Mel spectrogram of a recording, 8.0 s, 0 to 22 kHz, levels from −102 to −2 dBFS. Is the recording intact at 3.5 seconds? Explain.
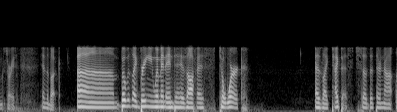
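Yes, at 3.5 seconds the speech is intact, with no dropout, click or distortion at that moment, only the narrow telephone band of G.711 coding passing the sound as it should.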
